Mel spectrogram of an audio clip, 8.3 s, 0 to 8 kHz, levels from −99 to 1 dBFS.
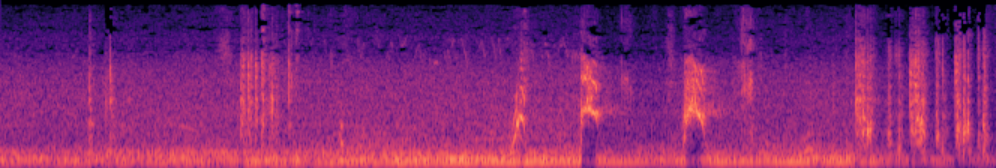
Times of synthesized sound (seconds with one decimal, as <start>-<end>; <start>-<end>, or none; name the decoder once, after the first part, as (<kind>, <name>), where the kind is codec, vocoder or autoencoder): none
